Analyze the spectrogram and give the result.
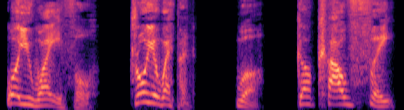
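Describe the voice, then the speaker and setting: A man voicing a boastful, hot-headed young swordsman who jeers and shouts challenges. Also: mid-range voice, big pitch swings, moderate pace, husky, no room sound, voice pushed up. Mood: shouting. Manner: loud, jeering, challenging.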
